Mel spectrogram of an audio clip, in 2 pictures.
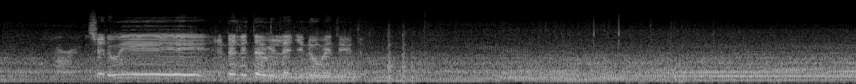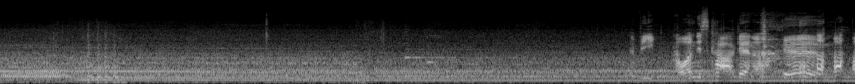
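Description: A car engine hums steadily, rising and falling slightly in pitch.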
